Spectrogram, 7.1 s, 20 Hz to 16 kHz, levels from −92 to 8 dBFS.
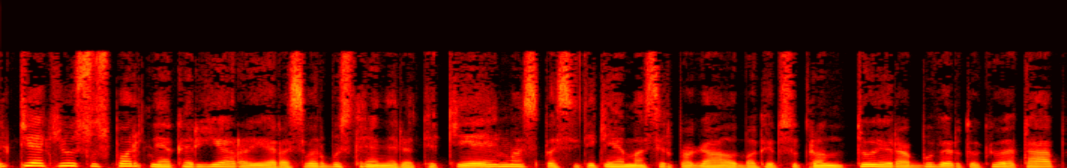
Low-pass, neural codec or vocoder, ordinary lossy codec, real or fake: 14.4 kHz; codec, 32 kHz, 1.9 kbps, SNAC; MP3, 48 kbps; fake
